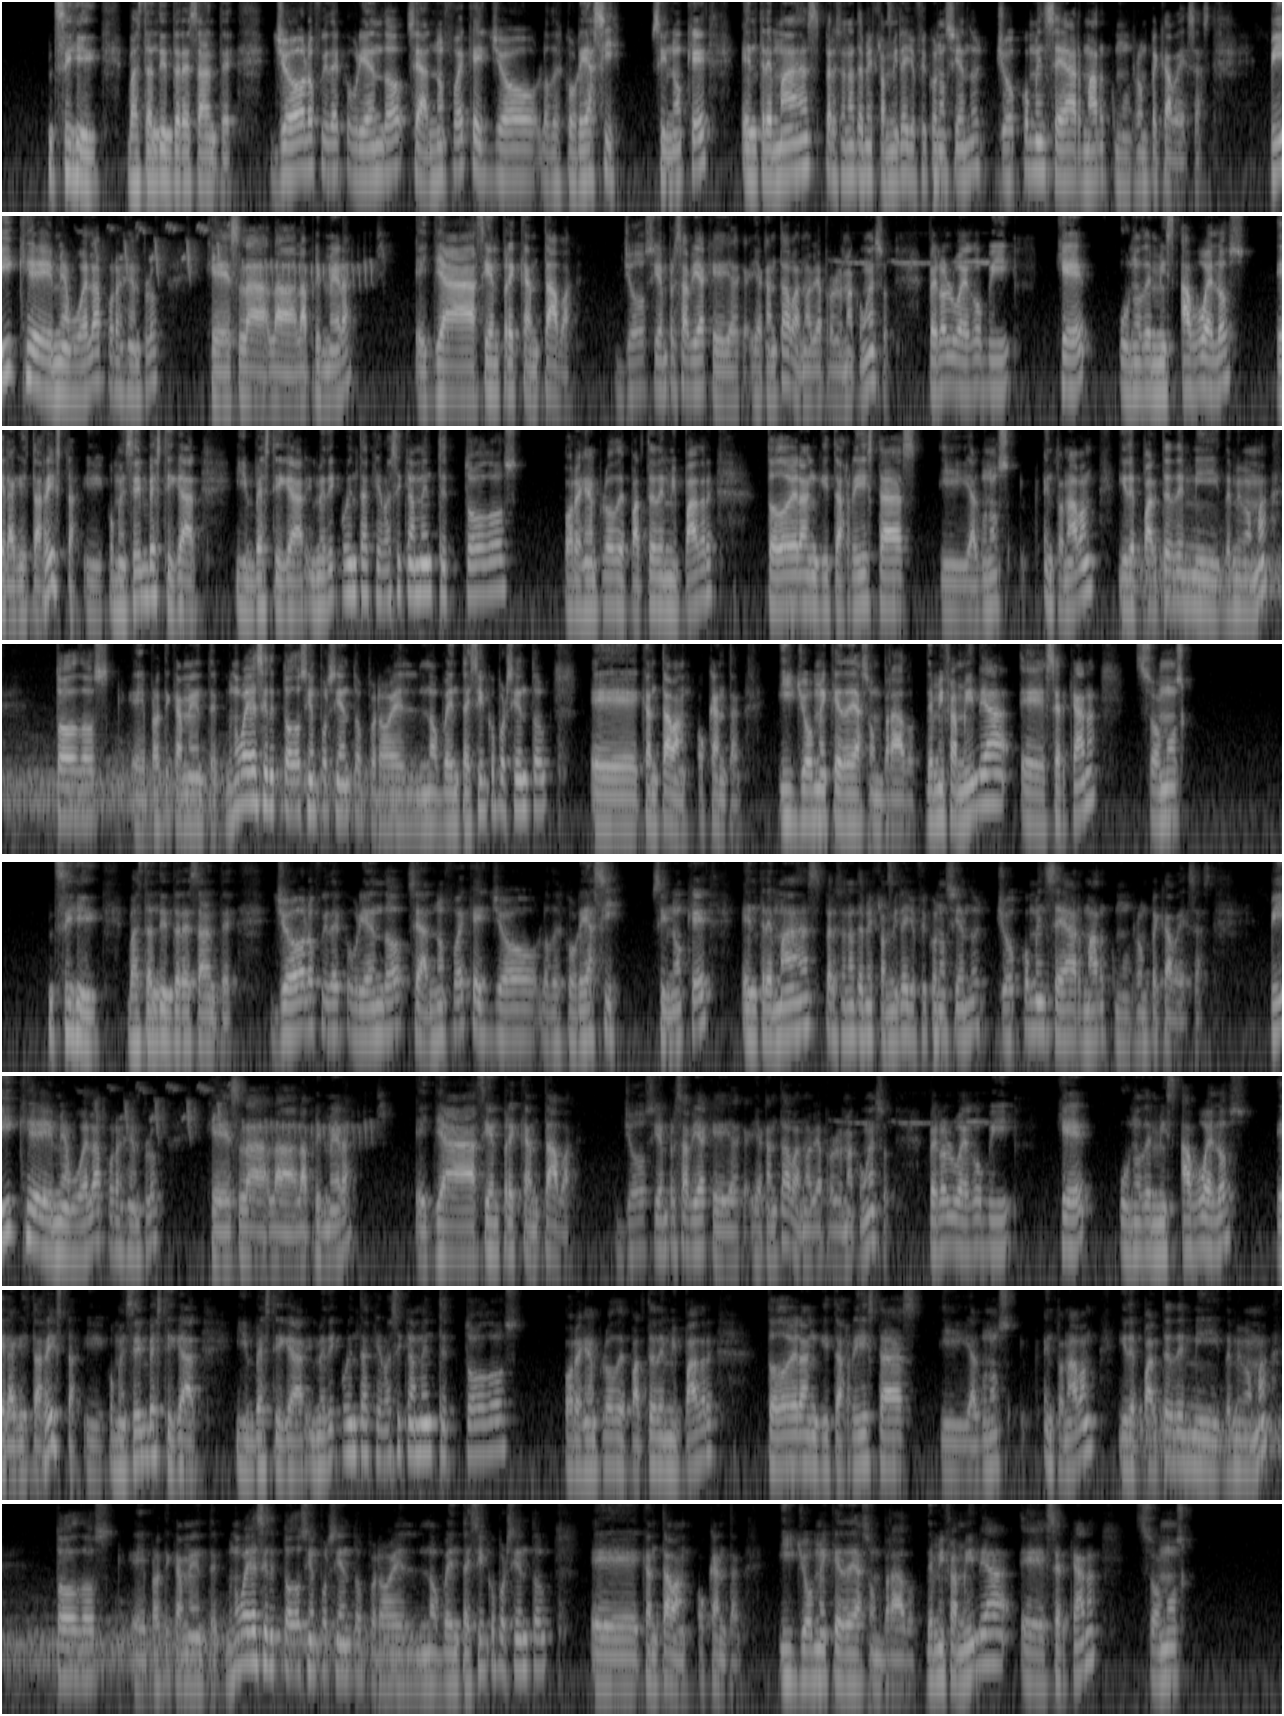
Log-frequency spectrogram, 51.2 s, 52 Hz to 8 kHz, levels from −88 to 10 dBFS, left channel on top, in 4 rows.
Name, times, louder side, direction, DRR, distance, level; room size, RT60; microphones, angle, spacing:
voice 1, 0.5-6.2 6.5-12.3 12.7-14.6 14.9-16.3 16.9-18.5 18.9-22.9 23.4-23.6 24.0-25.2 25.5-30.7 31.2-34.7 35.0-35.7 36.0-38.4 38.9-50.2, left 5 dB, 70° left, 0.8 m, -32 dB
sound 1, 8.6-9.1 13.1-16.7 20.6-22.7, left 7 dB, 40° left, 1.0 m, -46 dB
sound 2, 36.8-42.7, left 2 dB, 90° left, 1.1 m, -47 dB
14.0 x 6.2 x 3.1 m
head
